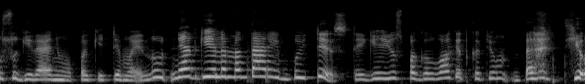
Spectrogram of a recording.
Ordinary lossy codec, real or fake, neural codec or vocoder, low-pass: AAC, 96 kbps; real; none; 14.4 kHz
